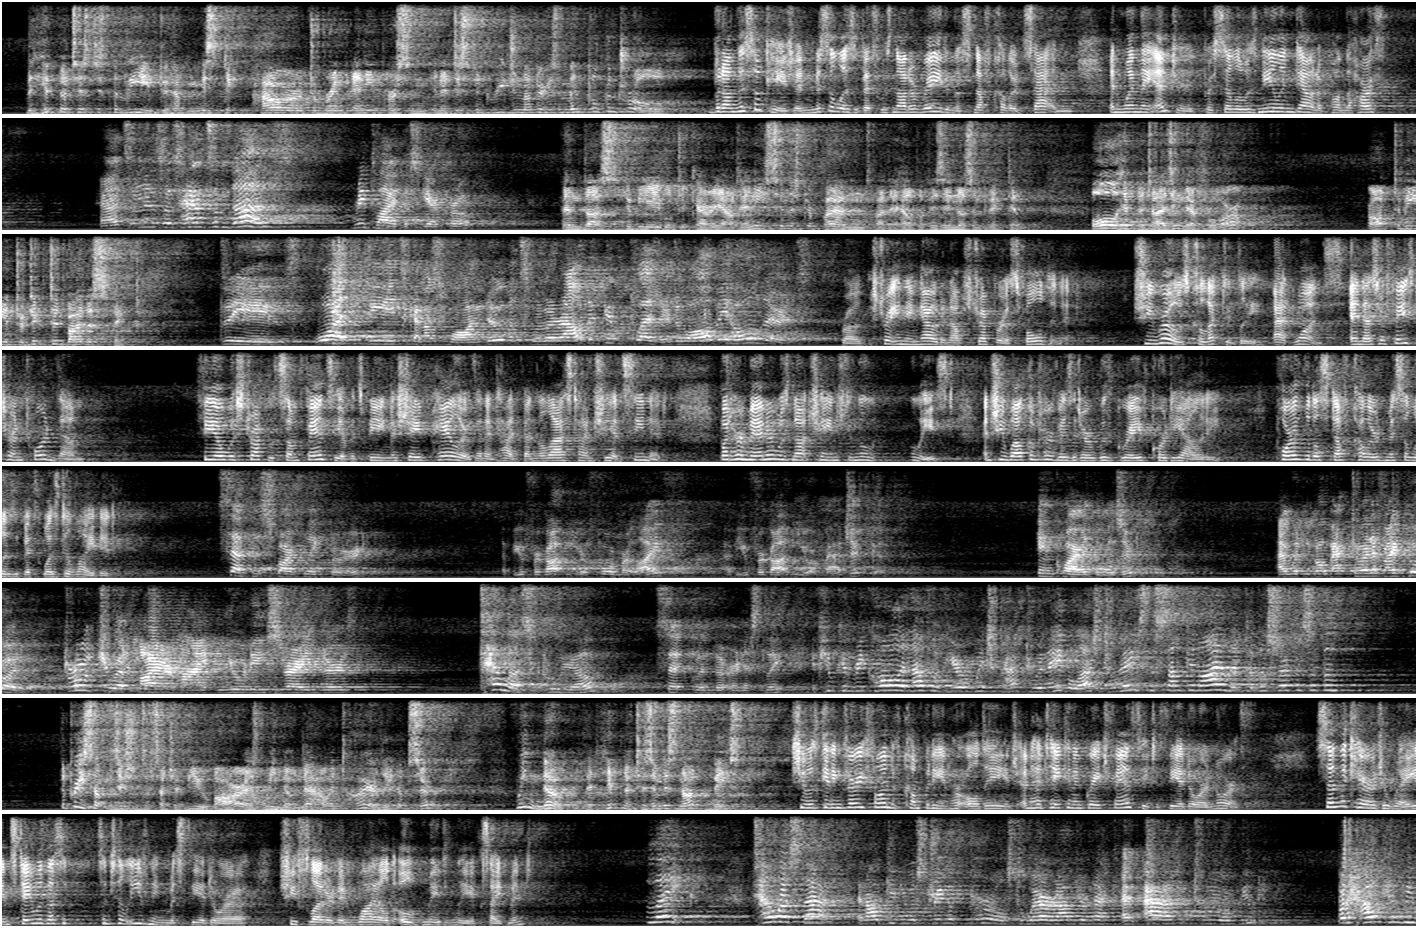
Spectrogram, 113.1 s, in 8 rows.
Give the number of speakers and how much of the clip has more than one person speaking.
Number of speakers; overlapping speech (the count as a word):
three, no overlap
